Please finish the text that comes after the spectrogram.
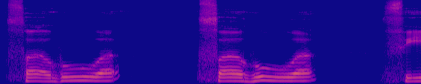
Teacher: جب یا ساکن سے پہلے زیر ہو اس وقت یا مدہ ہوتا ہے، اور اس مد کو ایک الف کے برابر کھینچ کر پڑھیں گے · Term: مد اصلی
